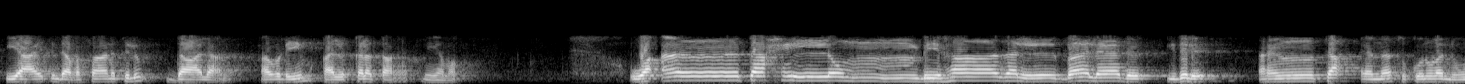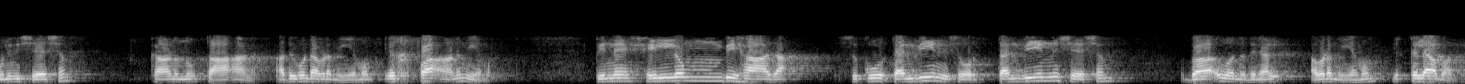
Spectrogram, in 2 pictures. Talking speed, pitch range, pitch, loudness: 65 wpm, 125-160 Hz, 135 Hz, -12 LUFS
